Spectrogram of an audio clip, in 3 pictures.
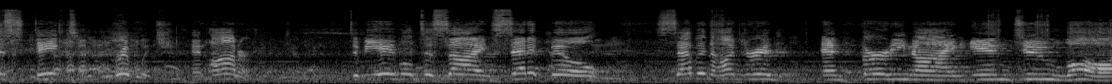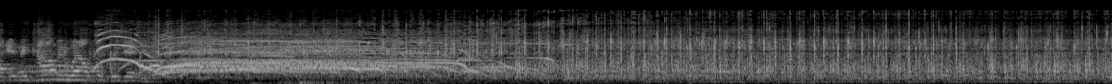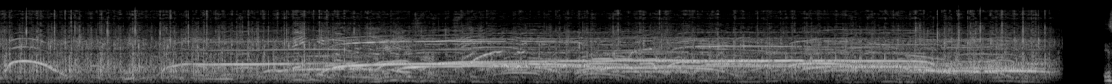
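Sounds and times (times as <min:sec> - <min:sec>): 
speech: 0:00.4 - 0:13.2
outdoor crowd cheering: 0:12.1 - 0:32.9.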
